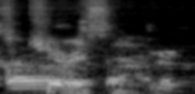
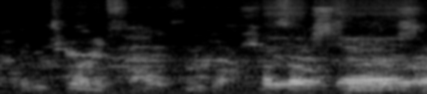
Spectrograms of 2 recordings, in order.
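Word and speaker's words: Curaçao: How do you say It's Curacao. Curacao, right.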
